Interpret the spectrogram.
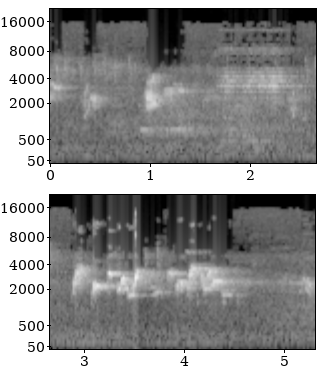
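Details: Red-whiskered bulbul singing short, bright whistled phrases around mid-high pitch, separated by pauses, with a faint background hiss.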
